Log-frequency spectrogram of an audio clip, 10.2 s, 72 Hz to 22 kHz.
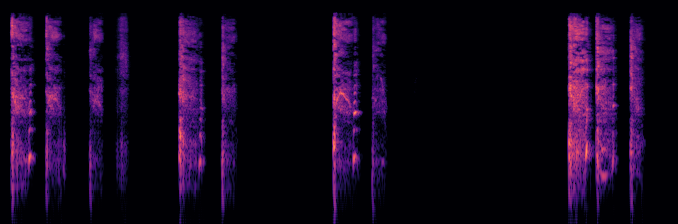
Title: #38 simply coughing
